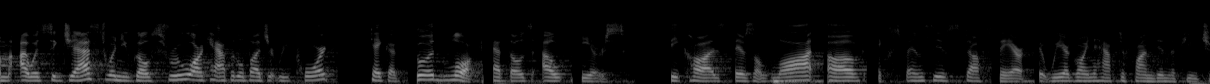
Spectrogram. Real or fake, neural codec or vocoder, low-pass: real; none; 7.2 kHz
